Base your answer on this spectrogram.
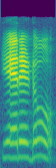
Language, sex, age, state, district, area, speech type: Kannada, female, 18-30, Karnataka, Bidar, urban, read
